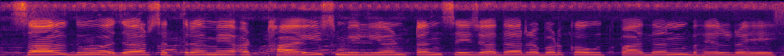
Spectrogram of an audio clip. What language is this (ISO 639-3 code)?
bho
